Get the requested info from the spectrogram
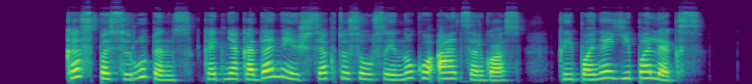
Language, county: Lithuanian, Utena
